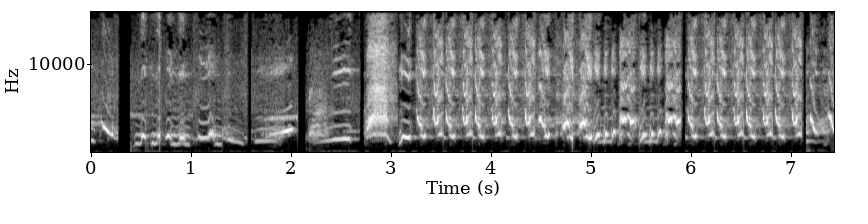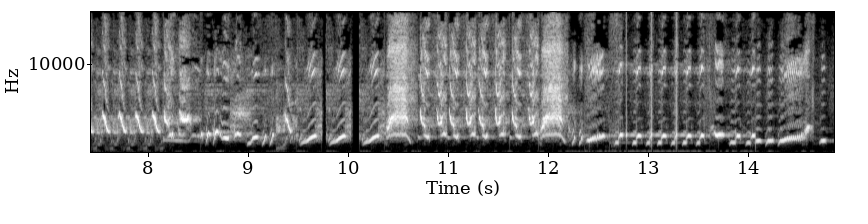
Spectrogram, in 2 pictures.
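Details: White-rumped shama night song for training competition birds: a long, rich, continuous medley of rapid whistles, harsh buzzy bursts and fast trills, loud and varied, with brief low rumbles beneath.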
